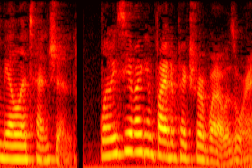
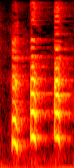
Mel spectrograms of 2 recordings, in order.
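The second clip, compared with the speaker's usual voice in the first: laugh; 13 semitones higher than usual. Real, not acted. Laughing at his reaction.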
